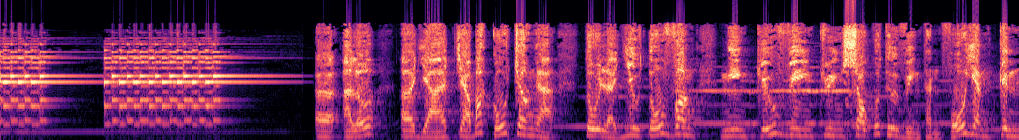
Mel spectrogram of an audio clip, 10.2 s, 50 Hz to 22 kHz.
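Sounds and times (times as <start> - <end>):
telephone ringing in an office: 0.0 - 3.1
speech: 4.1 - 10.1.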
